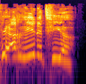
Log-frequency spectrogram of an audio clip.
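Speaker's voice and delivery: high, piercing, shrill, loud scream. A narrator reads a character reacting to a voice from the sink, screaming. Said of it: "Lou schrie".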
